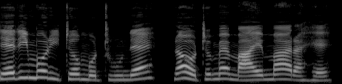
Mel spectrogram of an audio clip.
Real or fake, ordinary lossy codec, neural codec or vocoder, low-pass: real; none; none; none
